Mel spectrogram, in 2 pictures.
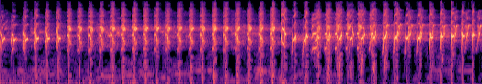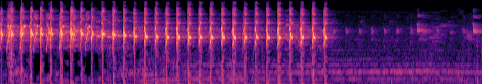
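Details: Lovebird, a bird whose singing style includes occasional head-nodding, kept as a masteran recording to prompt silent lovebirds to answer; a fast, harsh, even chattering repeated about three times a second for eight seconds, then stopping, with faint room sounds after.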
